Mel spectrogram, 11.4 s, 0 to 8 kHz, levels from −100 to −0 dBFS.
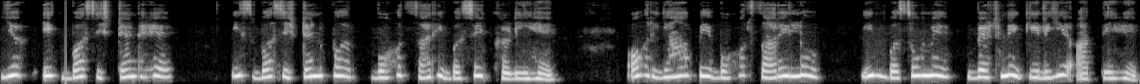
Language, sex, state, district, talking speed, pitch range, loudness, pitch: Hindi, female, Uttar Pradesh, Etah, 145 wpm, 235-300 Hz, -16 LUFS, 270 Hz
